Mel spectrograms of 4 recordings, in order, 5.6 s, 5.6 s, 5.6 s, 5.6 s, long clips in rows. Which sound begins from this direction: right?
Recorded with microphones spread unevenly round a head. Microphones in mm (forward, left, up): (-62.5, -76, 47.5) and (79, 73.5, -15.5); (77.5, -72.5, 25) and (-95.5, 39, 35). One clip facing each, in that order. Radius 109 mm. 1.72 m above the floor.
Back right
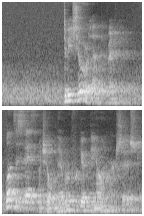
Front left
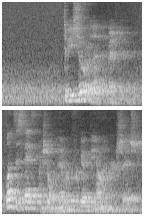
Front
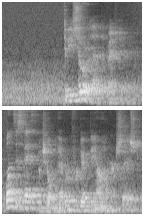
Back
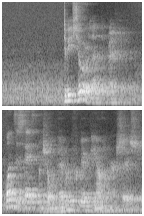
A man speaking, at 3.5 s.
